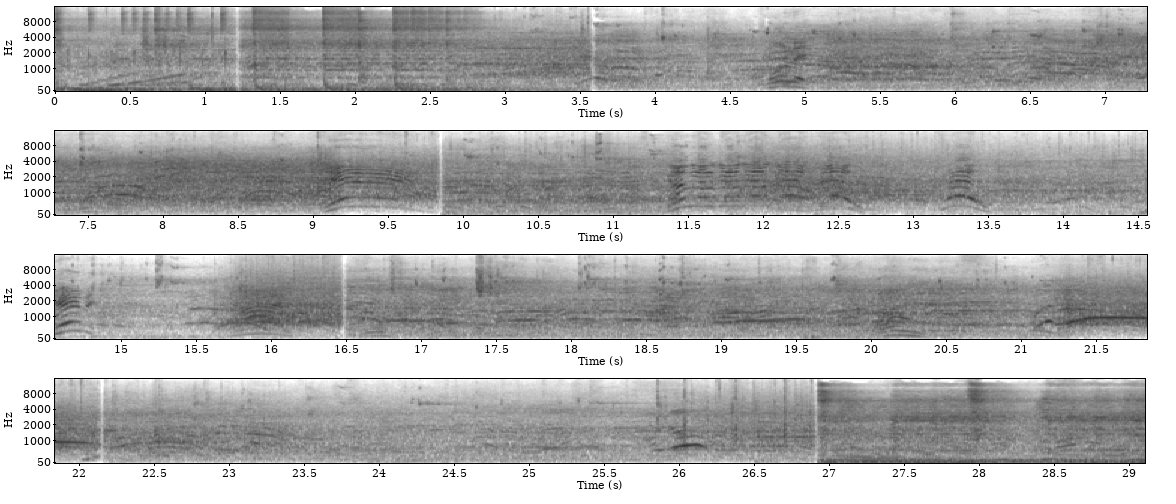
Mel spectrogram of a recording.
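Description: Live college basketball heard from the stands: the ball bouncing and sneakers squeaking on the hardwood over crowd chatter. Arena music with a heavy bass beat plays for the first few seconds and comes back near the end.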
